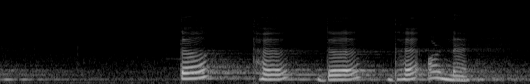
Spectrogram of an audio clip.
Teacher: इनका उच्चारण करते समय हमारी जो जीभ है वह दांतों का स्पर्श करती है, ऊपर के दांतों का, मसूड़ों का, इसीलिए यह दंत्य के नाम से जाने जाते हैं।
